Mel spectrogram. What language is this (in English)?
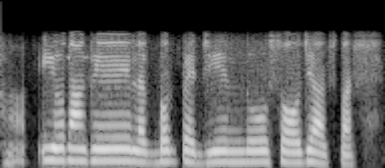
Sindhi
